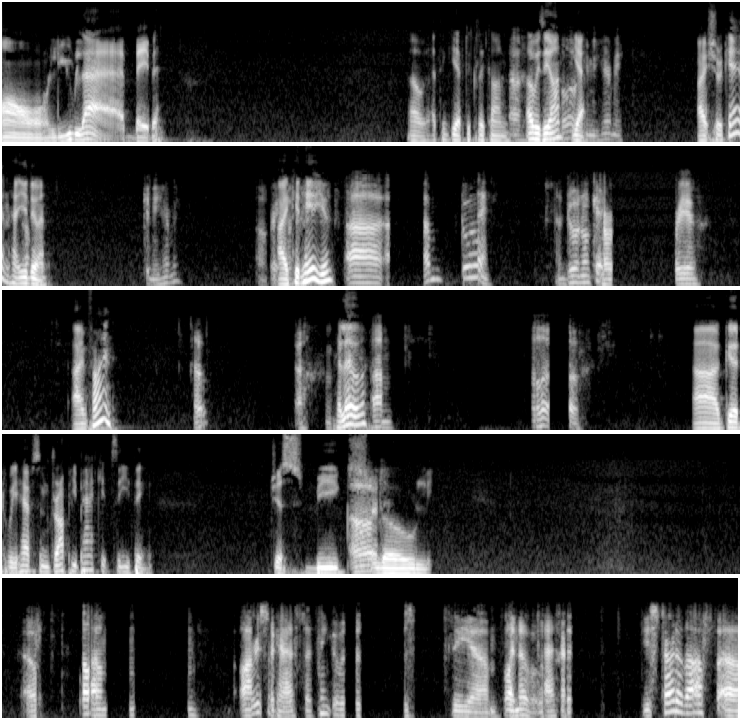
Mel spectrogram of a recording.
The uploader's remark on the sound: Call In Show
